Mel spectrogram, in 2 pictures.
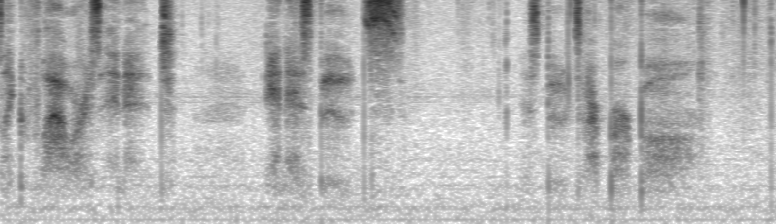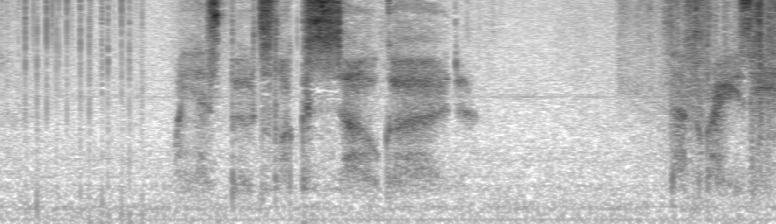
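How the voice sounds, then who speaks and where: A woman speaking in a soft, breathy whisper, chatting casually and unhurriedly in the style of an ASMR unboxing. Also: low-quality recording. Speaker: ASMR video creator.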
